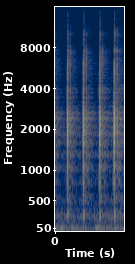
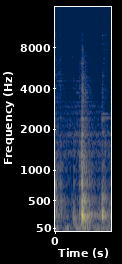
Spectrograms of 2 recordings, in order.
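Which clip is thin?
The second.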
